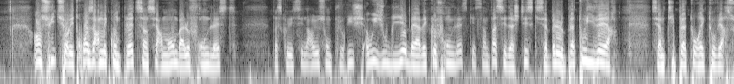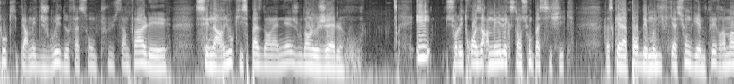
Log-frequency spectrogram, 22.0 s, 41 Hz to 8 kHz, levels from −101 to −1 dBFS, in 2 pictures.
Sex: male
